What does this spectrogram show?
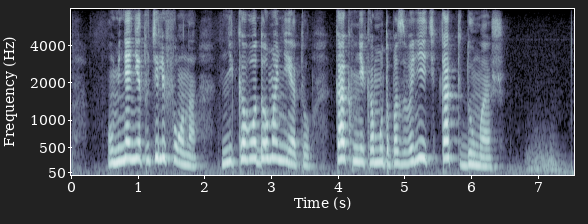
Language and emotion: Russian, angry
